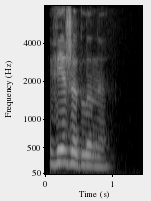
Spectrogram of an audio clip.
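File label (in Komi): "вежӧдлыны", Komi, female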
